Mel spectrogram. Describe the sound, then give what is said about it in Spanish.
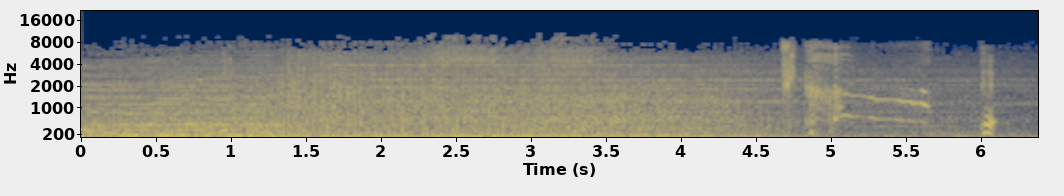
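A deep, roaring rumble stands in for the atomic bomb exploding 600 metres above the centre of Hiroshima, holding heavy and continuous for about four seconds before thinning, followed by a few brief higher-pitched sounds. “A las 8 y cuarto de la mañana explotará a 600 metros sobre el centro de la ciudad de Hiroshima.”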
